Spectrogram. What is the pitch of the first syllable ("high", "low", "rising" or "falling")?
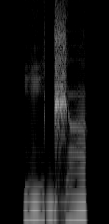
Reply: low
